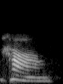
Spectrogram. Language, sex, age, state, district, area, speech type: Punjabi, female, 30-45, Punjab, Mansa, urban, conversation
